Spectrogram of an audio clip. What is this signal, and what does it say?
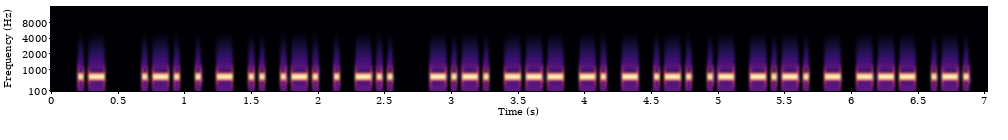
Morse code, heard as a keyed tone, about 28 wpm, 700 Hz. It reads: A RETIRED CONTRACTOR
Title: Speed-Racing Common QSO Phrases Encore - 30wpm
